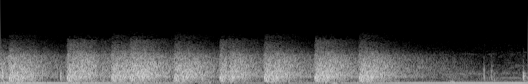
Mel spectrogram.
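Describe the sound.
A volley of gunfire in a frontier skirmish with warriors rushing for their guns, heard as a steady run of loud, muffled, evenly spaced blasts that thin out toward the end.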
